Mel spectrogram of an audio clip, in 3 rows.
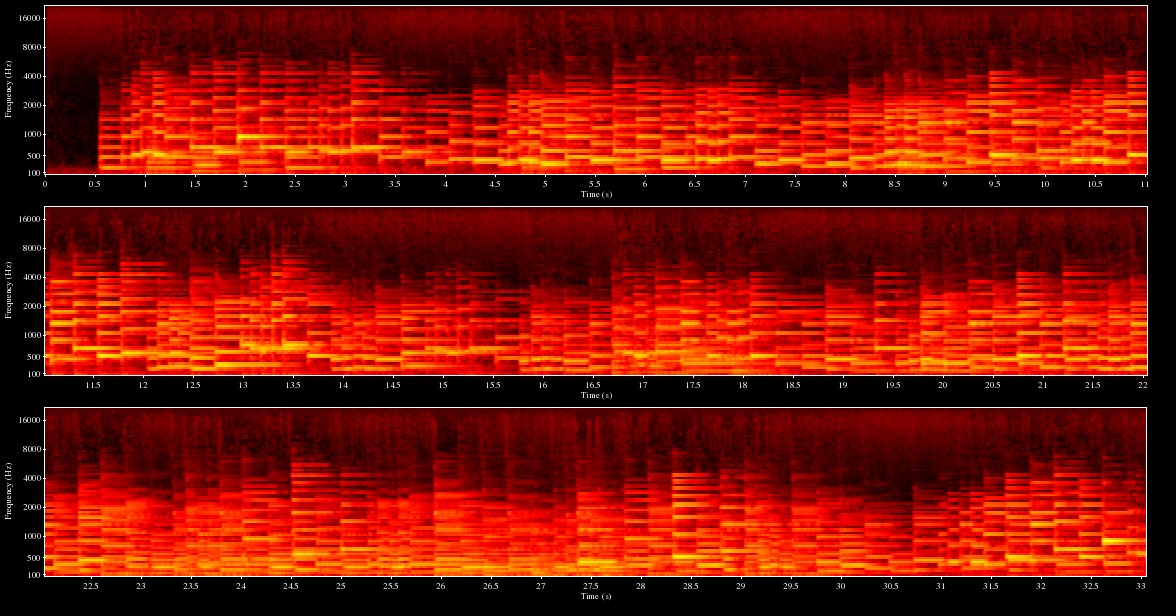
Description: Invention In B-Flat Major; Magrath Book 09

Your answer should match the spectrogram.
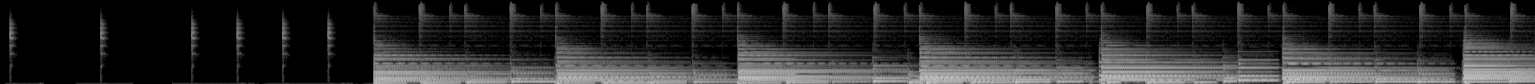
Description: Hanon Jazz piano, qn=132

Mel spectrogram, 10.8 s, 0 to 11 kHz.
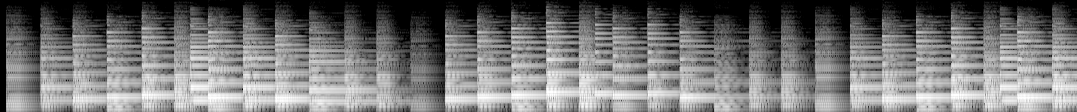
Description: Play-along Italian Folk Song (en=180), piano; Tchaikovsky

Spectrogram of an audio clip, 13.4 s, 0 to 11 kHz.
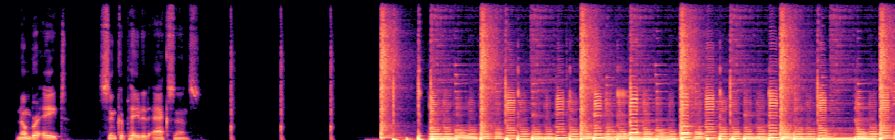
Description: Syncopated Accents; 14 Jazz and Funk Etudes; CM Level 6 Solos (jazz)

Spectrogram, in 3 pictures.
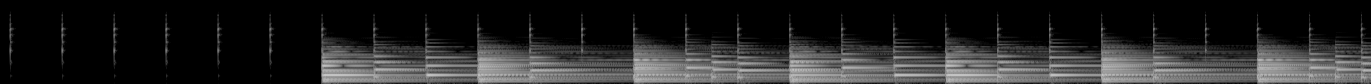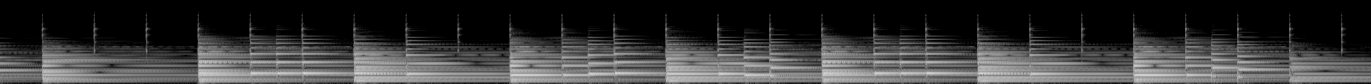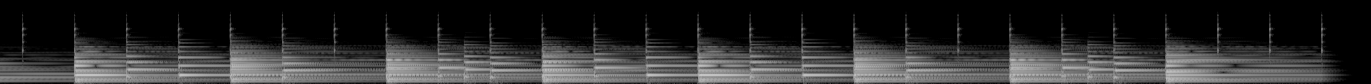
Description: Arabian Dance, qn=116; Brown

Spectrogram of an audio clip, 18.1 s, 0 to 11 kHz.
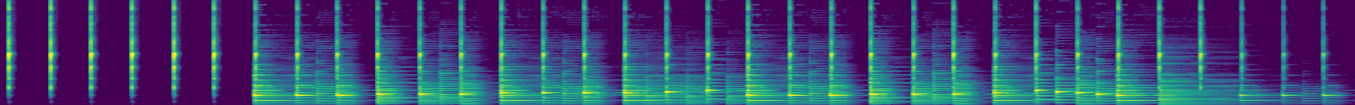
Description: English Minuet (both parts, qn=110); Faber Adult Accerlated; Adult Accel Level 1

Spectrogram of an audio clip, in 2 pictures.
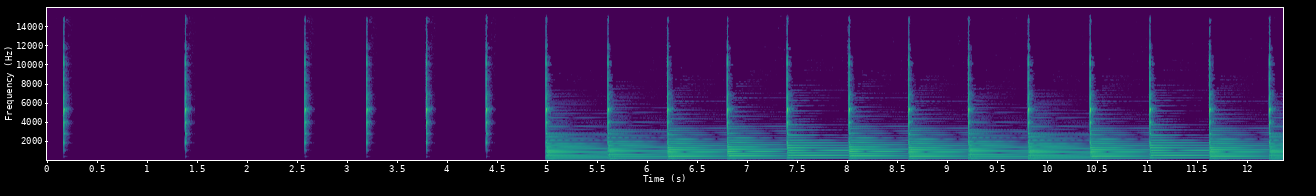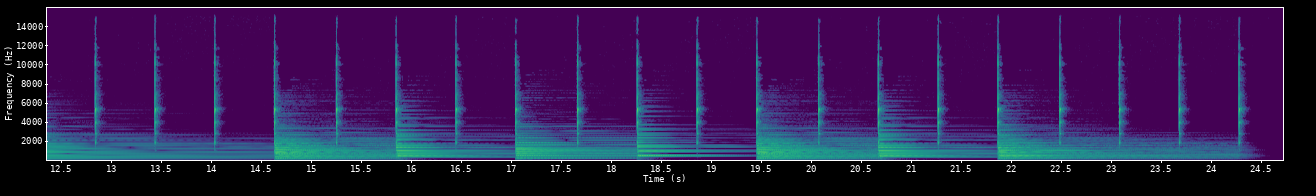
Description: F Major (qn=100); Level 1 - 2nd Ed

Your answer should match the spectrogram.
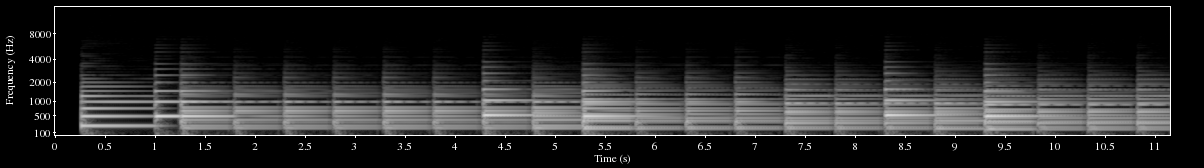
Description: Prelude, no click qn=60; Chopin; Op 28 No 4

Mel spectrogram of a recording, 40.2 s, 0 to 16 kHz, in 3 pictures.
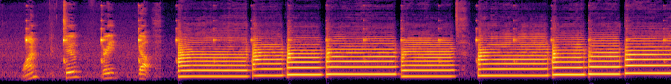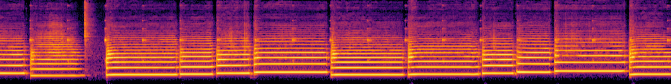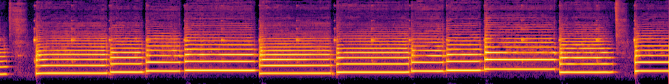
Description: Play-along, qn=80; Rubank Elementary Lesson 06; trumpet

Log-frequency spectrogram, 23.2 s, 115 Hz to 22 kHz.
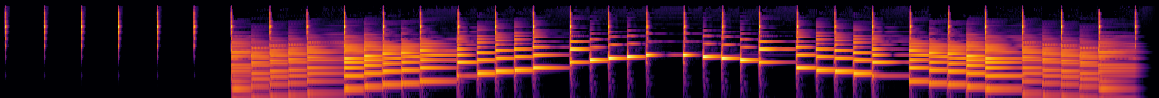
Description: Major Pentascale Study, in G (qn=80); Adult Level 1

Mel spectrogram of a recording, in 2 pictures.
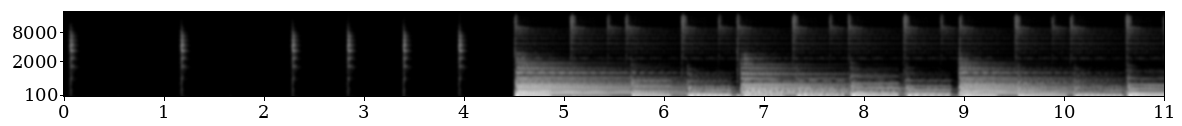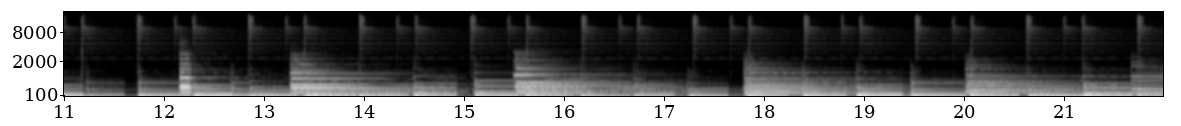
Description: Play a long Blues in C qn=108 w gtr; 4 choruses w/guitar; Jazz Improv Play-a-Long

